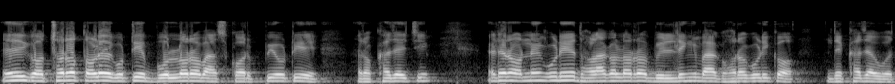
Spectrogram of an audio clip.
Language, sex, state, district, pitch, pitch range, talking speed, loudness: Odia, male, Odisha, Nuapada, 155 Hz, 145-165 Hz, 135 wpm, -11 LUFS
